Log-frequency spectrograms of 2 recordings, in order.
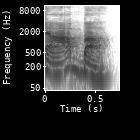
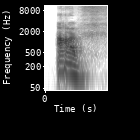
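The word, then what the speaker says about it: אב: deve estar se perguntando não é aba aba é pai em aramaico em hebraico é Av Av Ok quando a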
